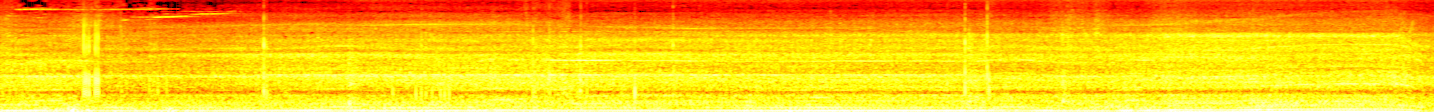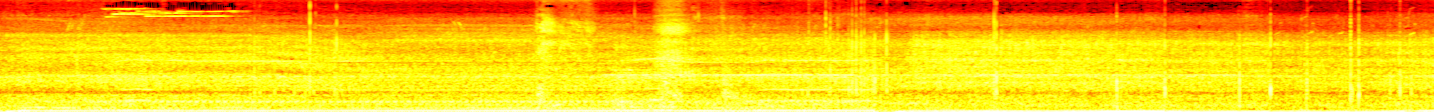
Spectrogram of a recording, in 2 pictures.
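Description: A garbage truck's diesel engine rumbles and idles nearby.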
